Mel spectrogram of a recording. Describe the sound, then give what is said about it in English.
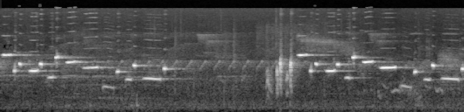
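A musician wren of South America sings a run of clear, flute-like whistled notes at varied pitches, phrase after phrase with brief pauses, fairly loud, with a short rustling burst midway and no voices. “Among all the wrens, which is the most legendary singer? It's a tough decision, but many would choose South America's musician wren.”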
